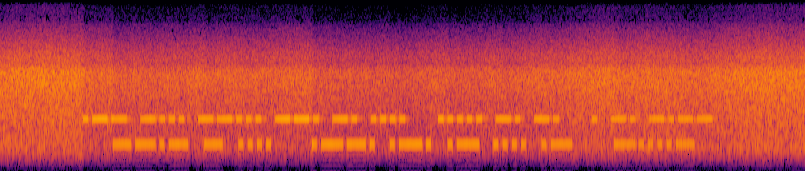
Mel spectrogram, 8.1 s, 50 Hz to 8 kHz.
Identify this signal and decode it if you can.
Morse code, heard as two keyed tones, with heavy radio static. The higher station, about 25 wpm, 890 Hz: WB7GNH 5NN ENY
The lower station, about 26 wpm, 410 Hz: QTH PRAHA -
